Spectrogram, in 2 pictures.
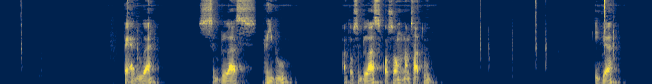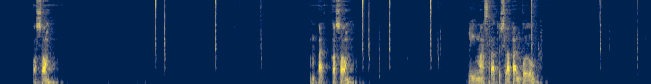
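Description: Small buttons click softly as they are pressed.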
